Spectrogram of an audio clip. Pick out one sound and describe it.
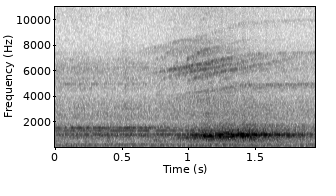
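A magical shimmer rings out as a chest bursts open.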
